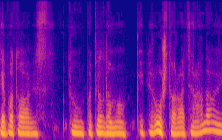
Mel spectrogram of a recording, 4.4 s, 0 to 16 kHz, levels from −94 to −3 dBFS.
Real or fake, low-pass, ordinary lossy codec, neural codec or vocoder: real; 14.4 kHz; Opus, 16 kbps; none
